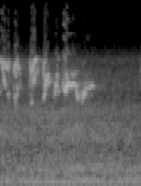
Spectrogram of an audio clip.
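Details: A two-month-old Mozambique canary × canary hybrid learning to sing utters a brief cluster of thin, high chirps followed by a short descending whistled slur.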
